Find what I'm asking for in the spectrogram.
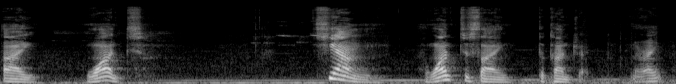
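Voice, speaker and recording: Speaking at a very slow pace, a man leaves long, frequent pauses, and his loudness swings widely. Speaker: language teacher. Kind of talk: lesson. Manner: halting.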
